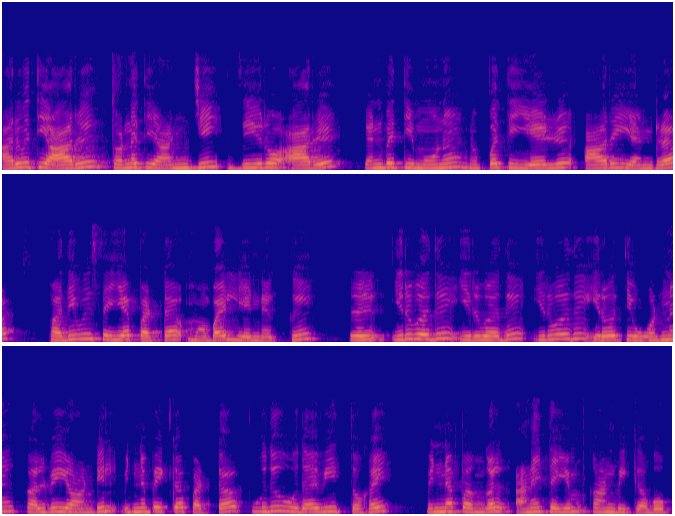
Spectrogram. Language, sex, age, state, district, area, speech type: Tamil, female, 30-45, Tamil Nadu, Cuddalore, rural, read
